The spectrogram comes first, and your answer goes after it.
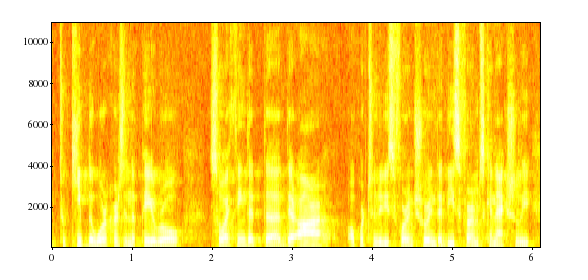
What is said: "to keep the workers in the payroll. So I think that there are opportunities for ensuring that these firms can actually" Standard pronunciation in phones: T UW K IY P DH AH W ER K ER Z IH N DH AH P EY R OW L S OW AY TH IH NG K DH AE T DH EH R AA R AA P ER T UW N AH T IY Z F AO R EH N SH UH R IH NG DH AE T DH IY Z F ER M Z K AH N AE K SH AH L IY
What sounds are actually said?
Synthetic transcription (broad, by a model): T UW K IY P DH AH W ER K ER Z IH N DH AH P EY R OW L S OW AY TH IH NG K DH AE T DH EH R AA R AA P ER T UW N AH T IY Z F AO R EH N SH UH R IH NG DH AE T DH IY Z F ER M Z K AH N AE K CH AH L IY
